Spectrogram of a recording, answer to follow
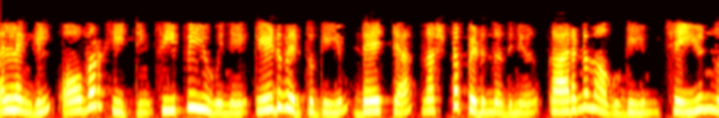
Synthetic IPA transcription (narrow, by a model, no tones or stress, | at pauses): ɐlːe̞ŋɡilo̞ːʋɐrhiːtːiŋsipijuʋine̞keːɽuʋɐɾut̪ːuɣɐjumɖe̞ːtːɐnɐʂʈɐpːe̞ɽunːɐðinɨkaːɾɐɳɐmaːɣuɣɐjumt͡ɕe̞jːunːu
